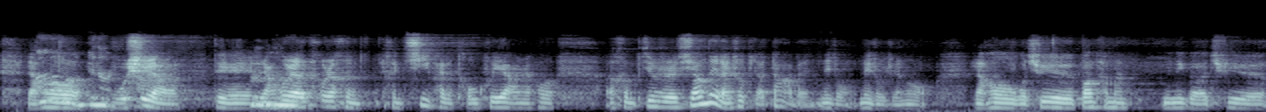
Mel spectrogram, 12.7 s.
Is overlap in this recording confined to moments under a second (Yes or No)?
No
